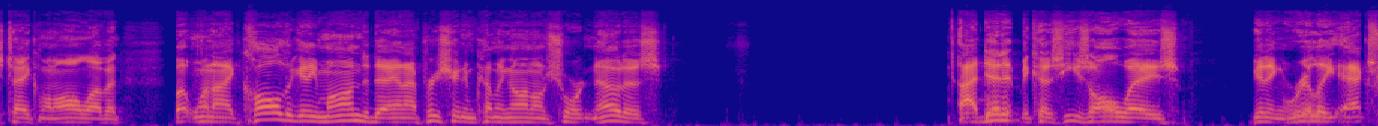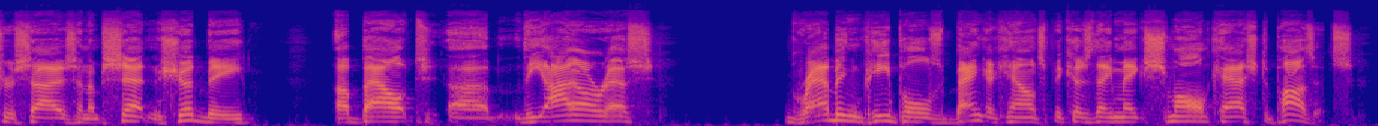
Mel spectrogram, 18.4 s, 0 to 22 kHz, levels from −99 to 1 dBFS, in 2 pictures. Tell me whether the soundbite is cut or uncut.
uncut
